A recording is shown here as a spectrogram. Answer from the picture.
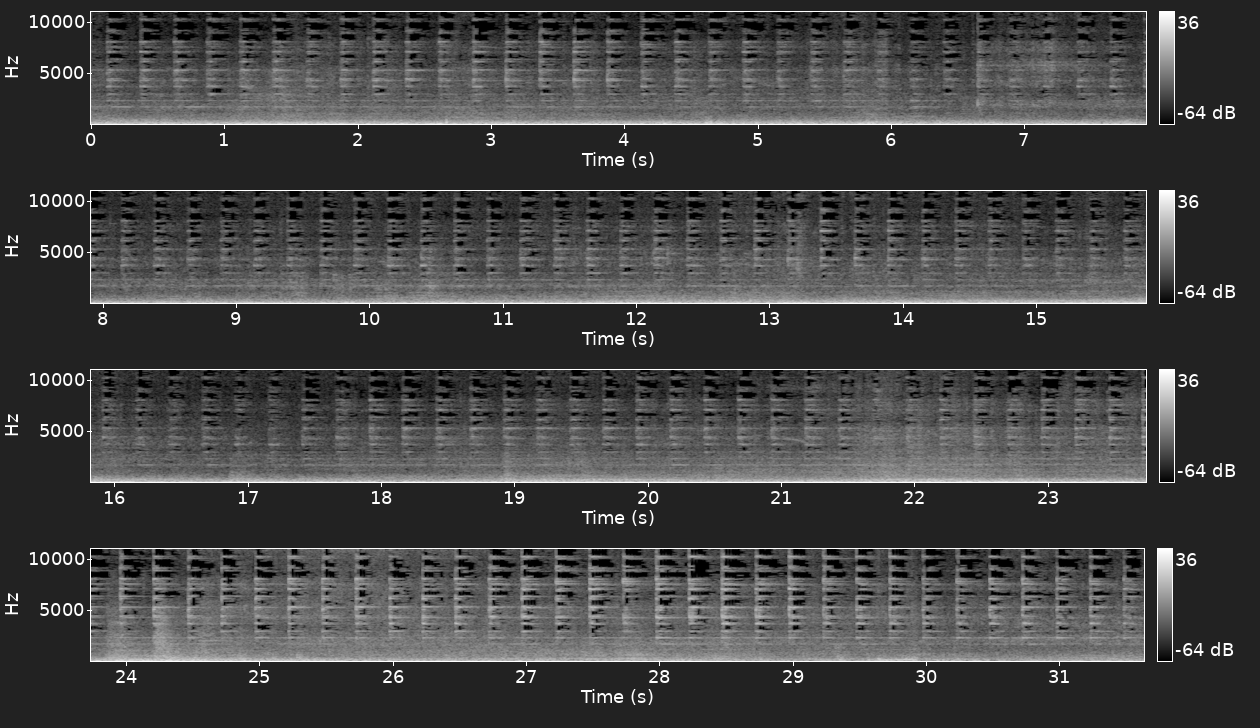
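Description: Empty covered hopper cars of a freight train rolling past: a steady low rumble of steel wheels on the rails, easing off over the last few seconds as the end of the train goes by.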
